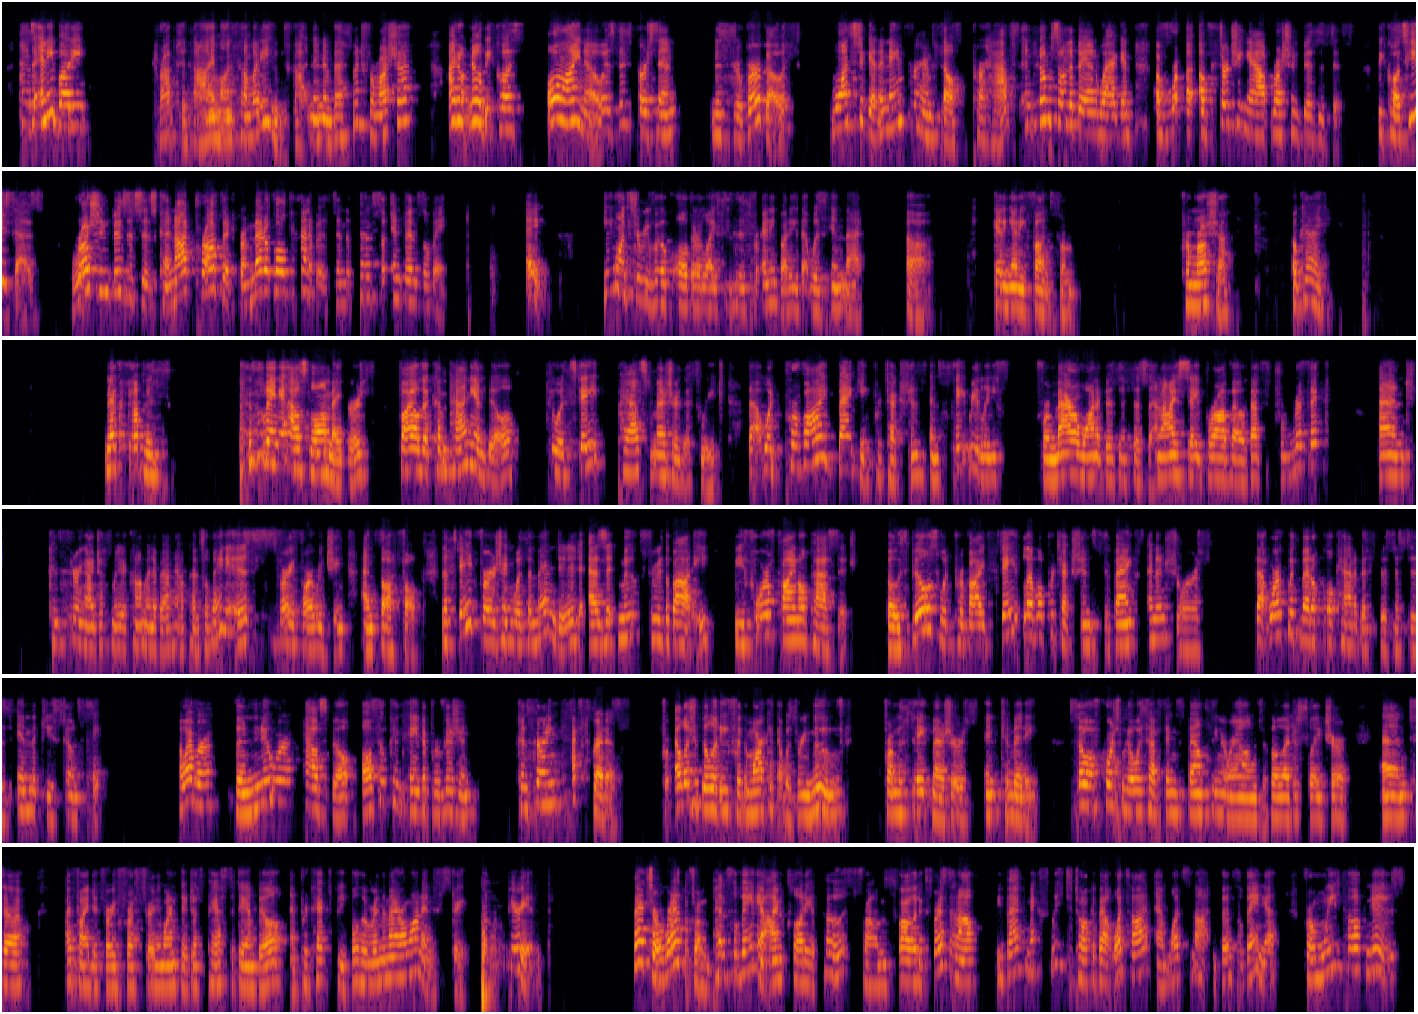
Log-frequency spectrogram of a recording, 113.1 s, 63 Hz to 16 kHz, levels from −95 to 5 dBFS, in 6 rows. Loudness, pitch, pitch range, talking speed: -26 LUFS, 185 Hz, 160-235 Hz, 135 wpm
